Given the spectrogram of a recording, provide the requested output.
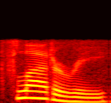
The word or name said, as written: flattery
